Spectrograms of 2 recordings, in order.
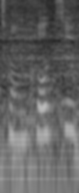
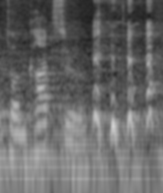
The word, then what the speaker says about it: tonkotsu: So you gotta be careful like how you say it, because if you order tonkatsu, You're not gonna get the Why don't you soup start putting broth food in?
